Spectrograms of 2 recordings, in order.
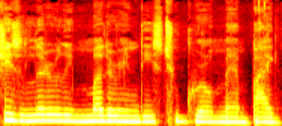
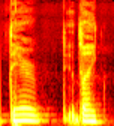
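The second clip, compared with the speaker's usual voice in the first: ordinary talk, nothing marked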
